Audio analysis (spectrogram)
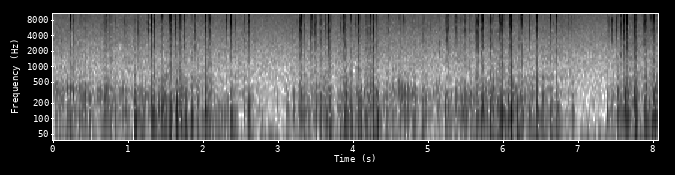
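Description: Long nails tap quickly across a white ceramic mosaic tile sheet, producing dense, uneven runs of short, dry clicks and light rattling. The clicks stop almost instantly, over a soft low rumble, and the tapping swells and fades in several bursts throughout.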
